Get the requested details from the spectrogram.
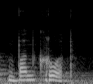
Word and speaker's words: банкрот: Так, например, слово «банкрот» было заимствовано в 18 веке из голландского языка и первоначально в русском языке звучало как «банкрут». Аналогичное произношение имели и его производные – «банкрутство» и «обанкрутиться». Во времена Пушкина появляется произносительный вариант с буквой «о». Можно было говорить «банкрут» и «банкрот». К концу XIX века окончательно победило «банкрот» – «банкротство» и «обанкротиться».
